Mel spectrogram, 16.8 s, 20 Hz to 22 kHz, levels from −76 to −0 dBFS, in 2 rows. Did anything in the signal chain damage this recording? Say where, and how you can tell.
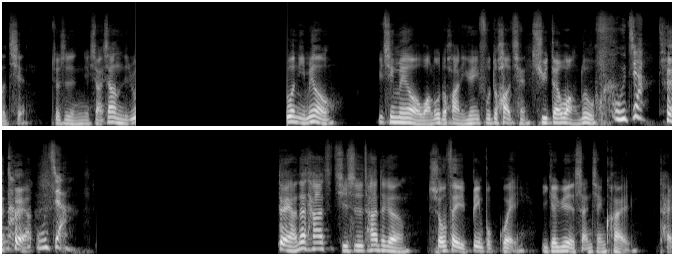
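Yes. The speech drops to dead silence from 1.68 to 3.57 s and again from 9.56 to 11.84 s, then picks up exactly where it stopped, with nothing missing. That is a rebuffering stall at playback: the player's buffer emptied and waited for data, adding about 1.9 s and 2.3 s.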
